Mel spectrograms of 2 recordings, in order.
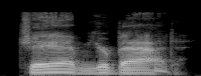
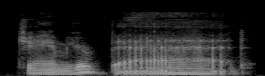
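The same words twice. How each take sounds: First: It sounds like a boss's criticism. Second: It sounds teasing and playful, not critical.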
